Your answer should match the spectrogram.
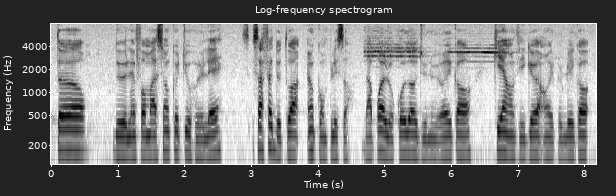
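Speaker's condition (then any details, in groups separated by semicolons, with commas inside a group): No condition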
